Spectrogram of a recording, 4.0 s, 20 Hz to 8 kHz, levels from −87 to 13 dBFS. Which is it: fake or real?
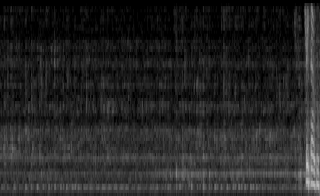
real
